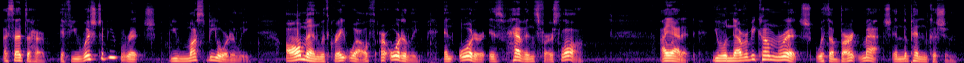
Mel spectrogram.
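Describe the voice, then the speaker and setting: A man reads aloud from a self-help book in a medium-pitched voice. His intonation is very animated, rising and falling expressively. The delivery is that of an audiobook reader who is a little unpolished and sometimes stumbles. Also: unhurried.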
